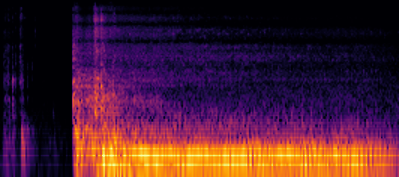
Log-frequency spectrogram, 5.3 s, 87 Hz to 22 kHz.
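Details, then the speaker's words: 1969 Triumph Spitfire Mk3 rebuilt engine, first start after refilling empty float bowls by hand: catches immediately and settles to an even steady idle with no misfire; pump can't prime on its own, a knock was then suspected. "Right. So, I filled up the bowls again. Started immediately and it started pulling started pulling more fuel through."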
